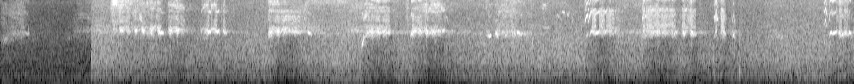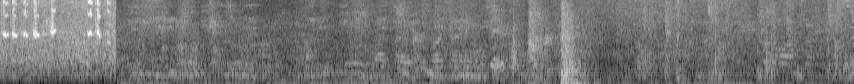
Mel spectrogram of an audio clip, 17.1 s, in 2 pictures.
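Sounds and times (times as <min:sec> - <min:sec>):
small birds chirping: 0:00.0 - 0:09.7
flowing water: 0:00.9 - 0:09.8.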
